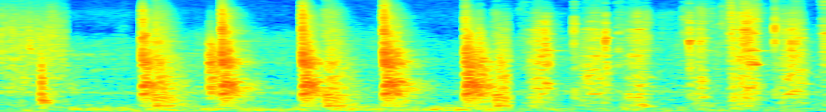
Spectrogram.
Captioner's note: hammering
